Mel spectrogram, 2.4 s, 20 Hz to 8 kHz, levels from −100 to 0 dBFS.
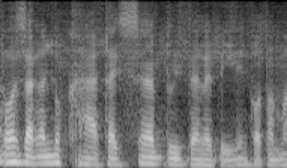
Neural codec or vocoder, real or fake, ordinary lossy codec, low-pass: codec, 16 kHz, 1 kbps, FunCodec, trained on Chinese and English, 50 frames a second; fake; none; none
